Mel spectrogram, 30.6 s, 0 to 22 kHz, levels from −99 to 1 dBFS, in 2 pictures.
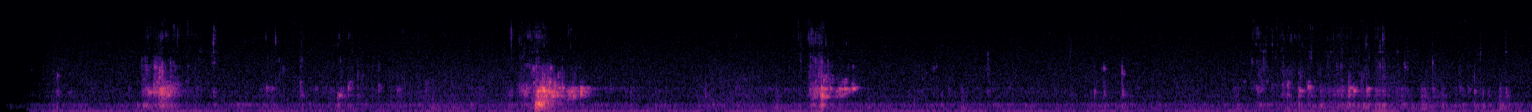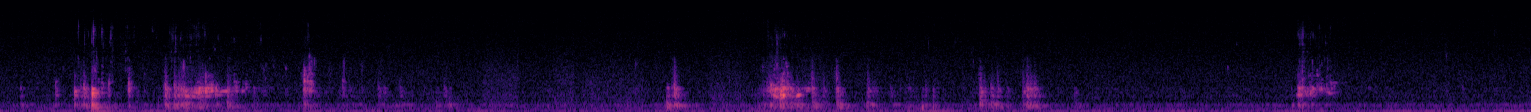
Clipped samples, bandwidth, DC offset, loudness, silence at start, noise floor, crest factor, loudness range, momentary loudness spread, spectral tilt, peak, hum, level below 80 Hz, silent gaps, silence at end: under 0.1%; 16 kHz; under 0.1%; -47 LUFS; 0.55 s; -80 dBFS; 32 dB; 20 LU; 24 LU; -7 dB/octave; -22 dBFS; none; -72 dBFS; none; 0.1 s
